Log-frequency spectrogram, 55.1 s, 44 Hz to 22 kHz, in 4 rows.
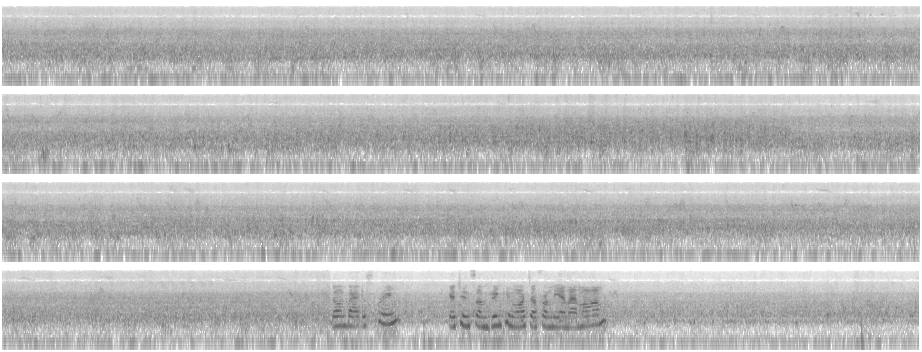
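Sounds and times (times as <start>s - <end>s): stream flowing over rocks: 0.0s - 55.0s.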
